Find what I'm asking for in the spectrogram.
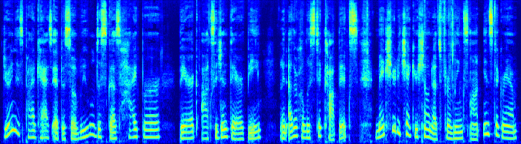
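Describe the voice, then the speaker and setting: A woman hosting a podcast, reading a slow, deliberate introduction before her interview. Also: fairly low pitch, lively intonation, warm tone, husky, no room sound. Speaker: podcast host. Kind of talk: scripted intro, then interview questions.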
